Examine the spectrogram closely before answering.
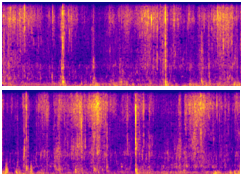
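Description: Wind rumbling on the microphone of a kayak being paddled with a double-bladed paddle, with the water sounds of the paddle strokes and scattered sharp clicks several times a second.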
